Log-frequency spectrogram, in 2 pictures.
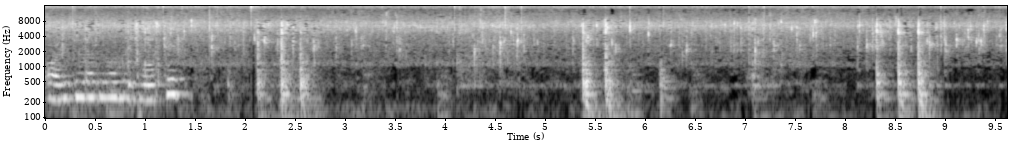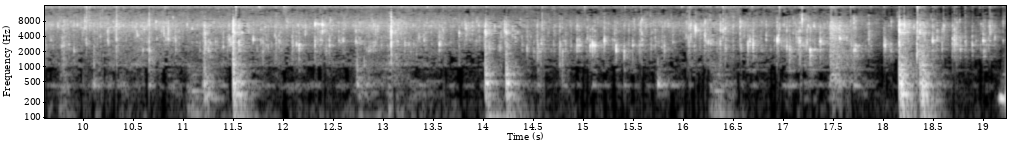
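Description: Food fries in hot oil in a pan while cooking keema, a continuous crackling sizzle broken by sharp scraping and clattering strokes, near and fairly loud with no talking.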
